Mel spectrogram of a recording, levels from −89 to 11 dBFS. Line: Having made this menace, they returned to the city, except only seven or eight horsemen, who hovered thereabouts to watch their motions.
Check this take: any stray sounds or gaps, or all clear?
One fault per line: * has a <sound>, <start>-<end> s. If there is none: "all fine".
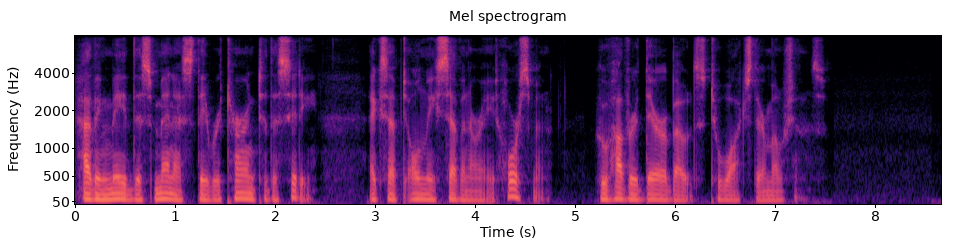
all fine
